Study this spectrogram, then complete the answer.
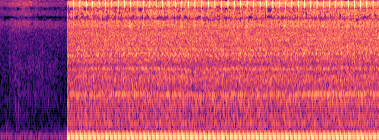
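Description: A restored motorcycle's engine catches at half a second and runs steadily at a fast, rough idle with the choke on, loud and close, with no talk over it.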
